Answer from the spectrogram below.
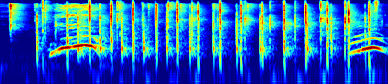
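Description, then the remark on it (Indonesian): Rapid hand clapping goes on for about three seconds in a dense, steady patter, with a couple of brief rising vocal whoops over the top. “Aku merasa aku harus tepuk tangan dulu.”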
